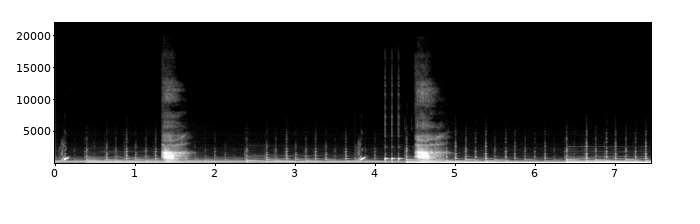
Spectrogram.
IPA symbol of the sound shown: æ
